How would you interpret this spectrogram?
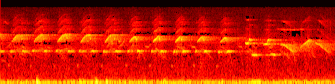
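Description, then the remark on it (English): A Wallacean drongo's sisisia call in Wallacea: a steady run of about a dozen quick, high, bright chirps, ending in a few thinner slurred whistles, over a low constant rumble. “The drongo's sisisia call often comes just before troops of monkeys emerge from the forest to steal corn.”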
